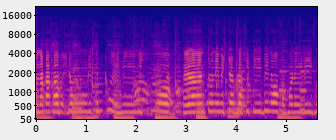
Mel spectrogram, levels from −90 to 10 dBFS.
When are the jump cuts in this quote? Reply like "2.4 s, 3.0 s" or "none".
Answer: 2.4 s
